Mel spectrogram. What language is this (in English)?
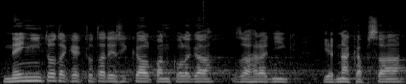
Czech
